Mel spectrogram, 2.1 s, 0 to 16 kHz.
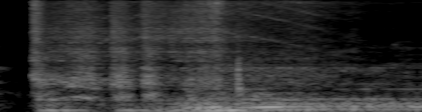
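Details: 2006 Chevy Colorado after passlock fix with new ignition lock, starting after passlock relearn: short crank, engine fires at once and settles into a steady low idle; normal start.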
